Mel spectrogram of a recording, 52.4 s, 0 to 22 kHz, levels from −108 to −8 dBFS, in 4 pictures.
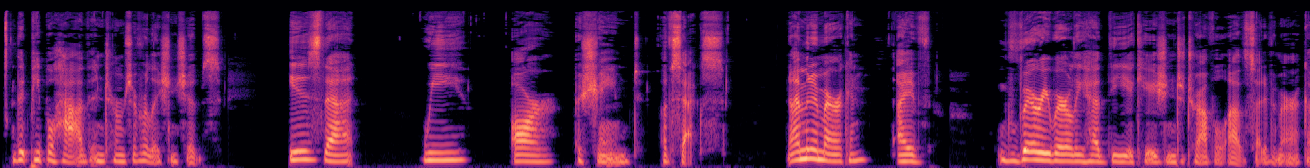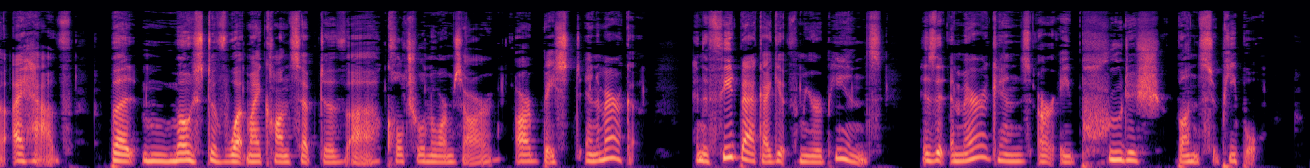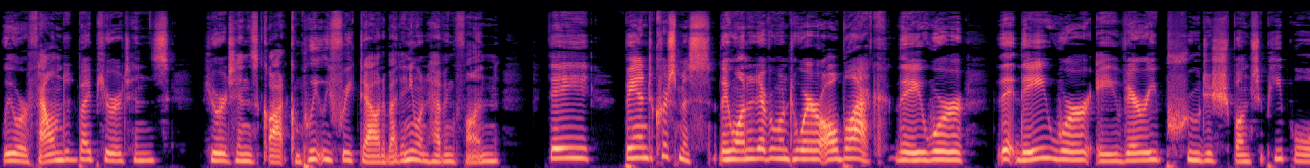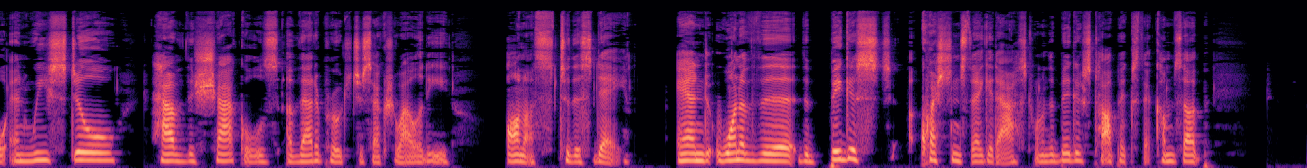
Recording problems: none

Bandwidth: 16.5 kHz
